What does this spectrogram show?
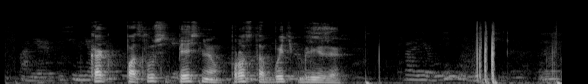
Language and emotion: Russian, neutral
